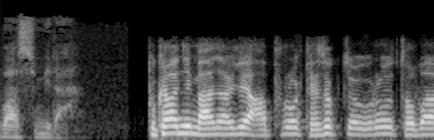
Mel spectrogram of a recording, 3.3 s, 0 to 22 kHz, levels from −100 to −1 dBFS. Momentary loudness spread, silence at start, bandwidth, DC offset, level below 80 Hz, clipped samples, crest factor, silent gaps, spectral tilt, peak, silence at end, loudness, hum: 16 LU; 0 s; 13.5 kHz; under 0.1%; -58 dBFS; under 0.1%; 18 dB; none; -6.5 dB/octave; -4 dBFS; 0 s; -21 LUFS; none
